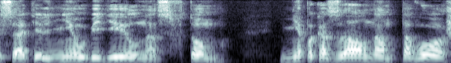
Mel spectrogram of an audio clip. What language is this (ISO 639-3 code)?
rus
